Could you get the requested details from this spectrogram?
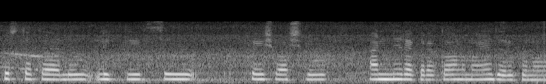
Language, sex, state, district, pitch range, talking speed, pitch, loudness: Telugu, female, Andhra Pradesh, Sri Satya Sai, 225-235 Hz, 75 wpm, 230 Hz, -14 LUFS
